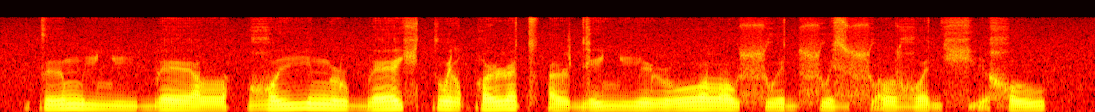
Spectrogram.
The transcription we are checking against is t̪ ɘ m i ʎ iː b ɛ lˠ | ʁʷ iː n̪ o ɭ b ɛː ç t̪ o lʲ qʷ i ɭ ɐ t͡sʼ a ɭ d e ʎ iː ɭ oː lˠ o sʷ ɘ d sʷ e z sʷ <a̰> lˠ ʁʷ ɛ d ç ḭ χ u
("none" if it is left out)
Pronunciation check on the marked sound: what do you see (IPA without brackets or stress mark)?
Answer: a̰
